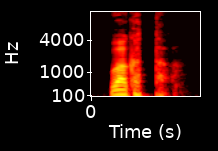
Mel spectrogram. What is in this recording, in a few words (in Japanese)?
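"わかった", Japanese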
